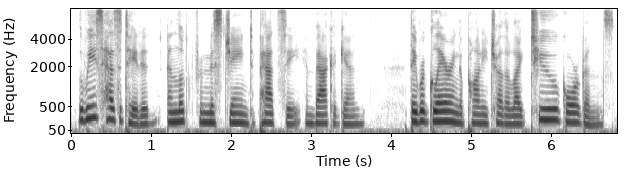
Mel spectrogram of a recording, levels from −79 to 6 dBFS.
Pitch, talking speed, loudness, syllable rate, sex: 175 Hz, 185 wpm, -20 LUFS, 5.6 syllables/s, female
